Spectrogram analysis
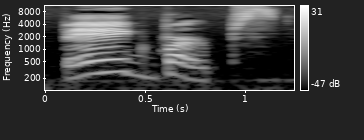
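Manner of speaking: ordinary delivery, nothing marked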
